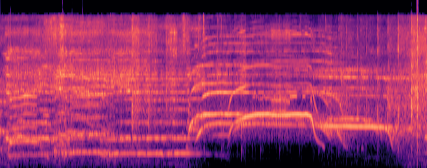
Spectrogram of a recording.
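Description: A group of voices singing in long held notes. About halfway through, higher voices slide up and hold long high notes together.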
